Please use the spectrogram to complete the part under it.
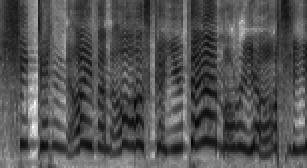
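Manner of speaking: poshest put-on accent, very high. Recapping a film, the mum cradling her daughter speaks: poshest accent. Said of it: "the mum goes in the poshest accent".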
